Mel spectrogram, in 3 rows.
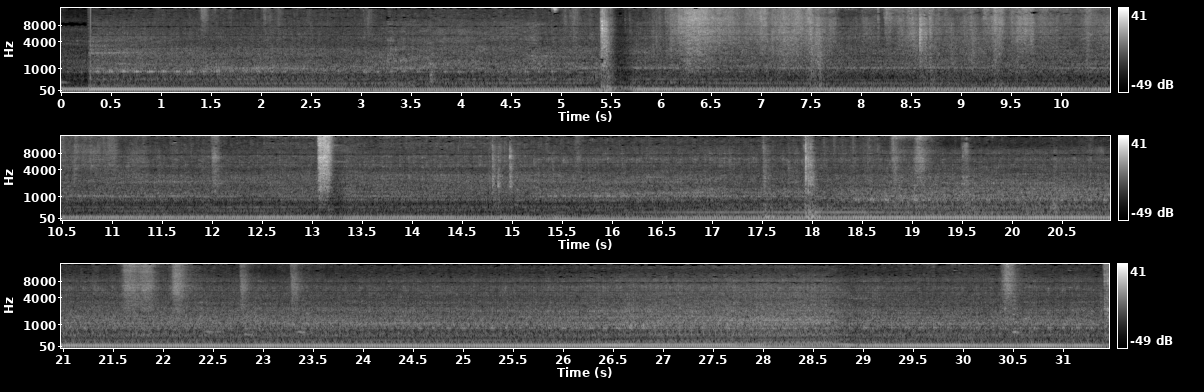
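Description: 12-valve Cummins inline-six diesel engine running with a steady low drone, its note shifting slightly a little past halfway and again near the end.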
